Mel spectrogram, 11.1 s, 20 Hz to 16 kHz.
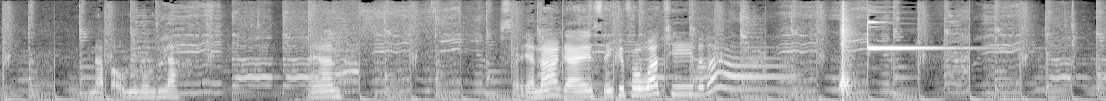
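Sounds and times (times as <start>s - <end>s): background music with beat: 0.0s - 11.0s
bright ding sound effect: 8.6s - 9.8s.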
